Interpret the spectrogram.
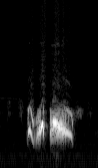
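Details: Spotted dove coo used to call in wild doves, thúc bổi style. A single phrase: a wavering, rising two-note lead-in straight into a longer, steady then falling coo, with nothing else heard.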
